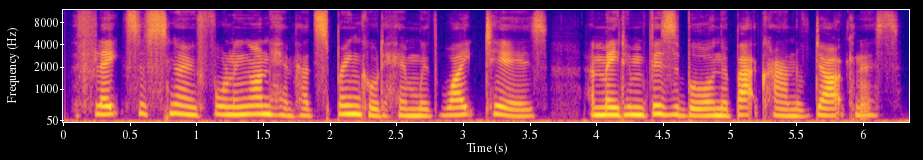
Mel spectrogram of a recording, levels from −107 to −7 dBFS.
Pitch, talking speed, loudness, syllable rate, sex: 220 Hz, 210 wpm, -17 LUFS, 5.1 syllables/s, female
